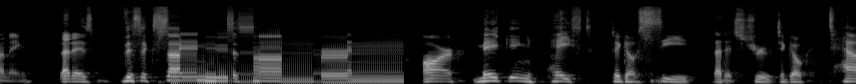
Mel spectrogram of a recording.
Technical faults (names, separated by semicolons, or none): robotic sound from repeated short buffers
